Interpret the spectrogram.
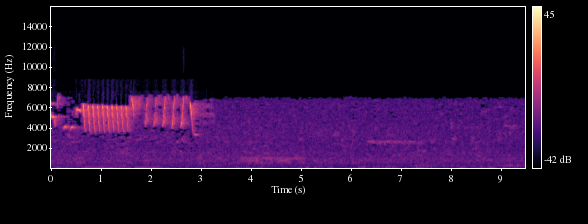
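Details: Common kingfisher at its nest, recorded 10 May 2013. A rapid two-second train of shrill, high, piercing notes, then a steady rushing background noise with a faint low hum.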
